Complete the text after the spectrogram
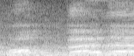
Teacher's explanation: الف سے پہلے زبر ہے تو زبر کو تھوڑا کھینچیں گے، الف ادا ہوگا. الف مد ہے، الف سے پہلے جو زبر ہو اس کو الف مد کہا جاتا ہے اور زبر کو کھینچنا ہوتا ہے. · را کے اوپر زبر ہے تو را کو اپنے موٹا ادا کرنا ہے. با کے اوپر شد ہے، شد کو اپنے خوب جماؤں کے ساتھ ادا کرنا ہے.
